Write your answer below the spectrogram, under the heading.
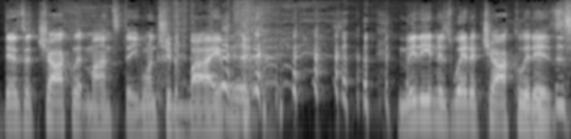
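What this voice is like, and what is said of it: Put-on Bulvanian accent. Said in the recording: “Is that a Bulvanian accent you're doing?”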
